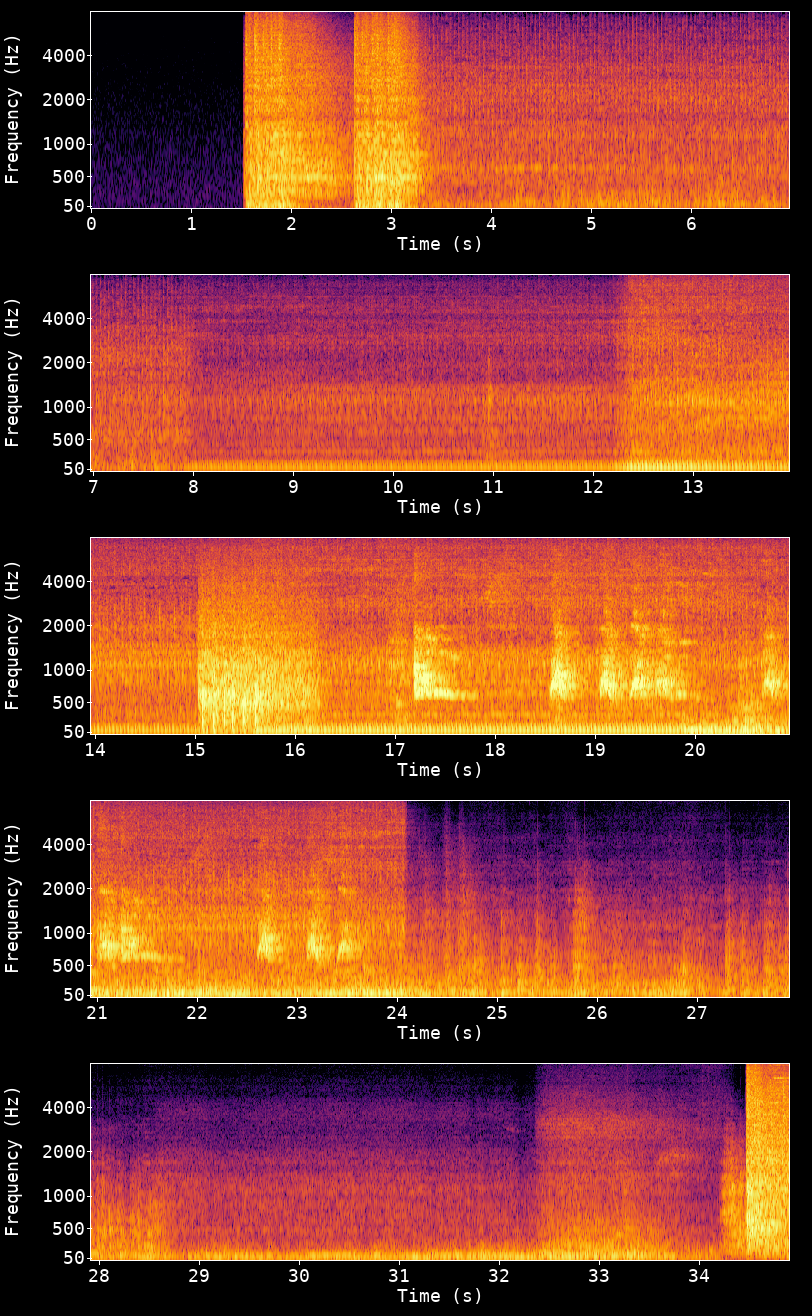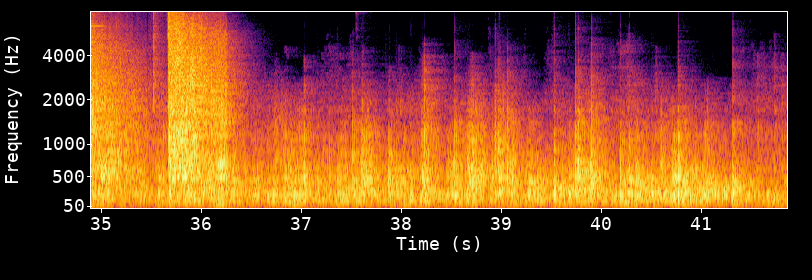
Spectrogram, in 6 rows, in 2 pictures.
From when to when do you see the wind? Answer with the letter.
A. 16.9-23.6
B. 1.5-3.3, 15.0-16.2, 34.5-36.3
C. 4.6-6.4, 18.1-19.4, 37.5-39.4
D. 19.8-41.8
D.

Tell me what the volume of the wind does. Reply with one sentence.
The loudness of the wind goes down, then up.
